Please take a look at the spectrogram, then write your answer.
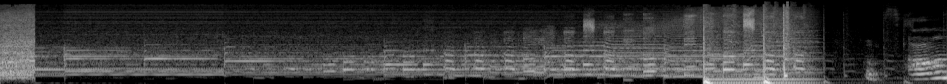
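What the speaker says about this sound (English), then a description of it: "So you want to have the blow dry on the roots." A hair dryer blows steadily on the roots of short pixie-cut hair, a continuous close whooshing hiss that shifts slightly as it moves, then cuts out briefly near the end before starting again.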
